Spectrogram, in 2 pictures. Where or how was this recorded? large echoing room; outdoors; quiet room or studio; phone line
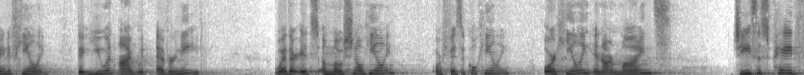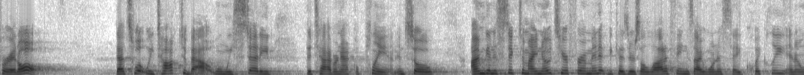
large echoing room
